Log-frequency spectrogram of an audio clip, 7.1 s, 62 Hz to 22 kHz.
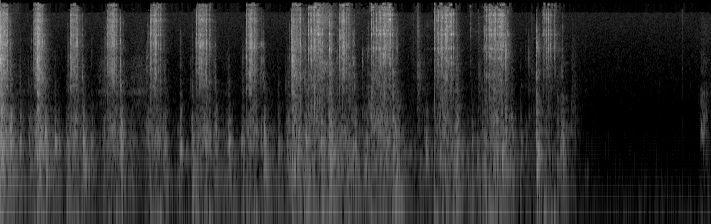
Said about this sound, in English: Using the 13mm socket wrench, take out the bolts that hold the counterweights and remove the weights.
